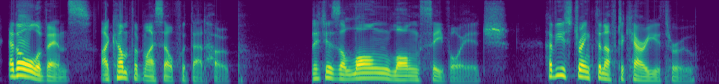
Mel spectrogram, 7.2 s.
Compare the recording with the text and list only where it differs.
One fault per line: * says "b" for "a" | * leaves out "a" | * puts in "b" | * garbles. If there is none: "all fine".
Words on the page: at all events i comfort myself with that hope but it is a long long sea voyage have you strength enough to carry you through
* leaves out "but"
